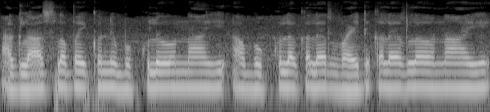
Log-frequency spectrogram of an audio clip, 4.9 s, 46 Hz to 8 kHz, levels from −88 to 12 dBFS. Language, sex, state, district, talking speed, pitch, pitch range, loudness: Telugu, male, Telangana, Mahabubabad, 145 wpm, 145 Hz, 140-145 Hz, -16 LUFS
